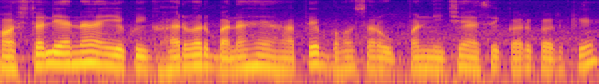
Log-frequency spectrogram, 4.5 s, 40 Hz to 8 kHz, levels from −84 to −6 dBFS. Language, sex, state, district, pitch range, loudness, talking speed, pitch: Hindi, male, Chhattisgarh, Jashpur, 105-130 Hz, -18 LUFS, 280 wpm, 110 Hz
